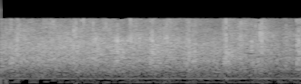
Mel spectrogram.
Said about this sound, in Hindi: भाई तालियां तो बजाइए।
